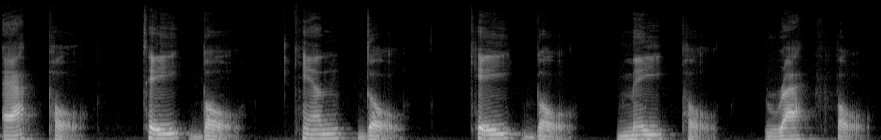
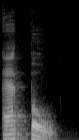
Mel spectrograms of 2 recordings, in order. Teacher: Dark L é o som do L que eles fazem mais atrás aqui na garganta · não faça o ditongo ou porque é comum a gente fazer isso quando as palavras terminam em L em português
